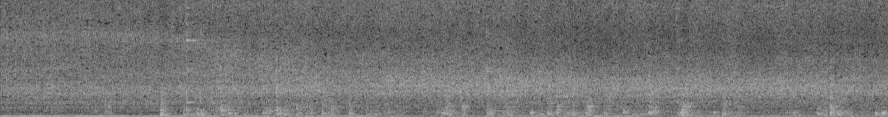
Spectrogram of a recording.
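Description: Khichuri with added turmeric and salt is stirred and fried in a pan, producing a loud, continuous sizzle and hiss with repeated scraping stirs and a steady low hum underneath.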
